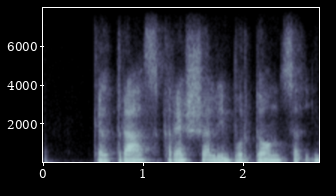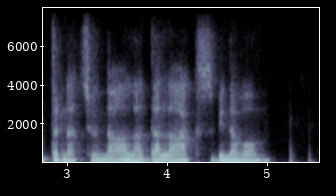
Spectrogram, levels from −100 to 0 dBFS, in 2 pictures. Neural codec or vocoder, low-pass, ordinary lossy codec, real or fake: codec, 16 kHz in and 24 kHz out, 1 kbps, XY-Tokenizer; 7.2 kHz; Opus, 16 kbps; fake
